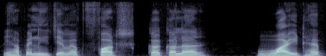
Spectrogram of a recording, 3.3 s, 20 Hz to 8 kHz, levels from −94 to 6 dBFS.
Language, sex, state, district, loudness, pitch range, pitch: Hindi, male, Jharkhand, Garhwa, -18 LUFS, 125-155 Hz, 140 Hz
